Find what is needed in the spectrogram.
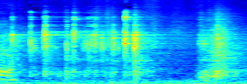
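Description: A steel hitch pin sliding through the holes of a steel hitch reducer sleeve and square tubing, with an irregular run of small metal clinks and scrapes as the pieces knock against the metal workbench.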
